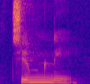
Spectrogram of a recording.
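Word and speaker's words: chimney: जरूर करें ये है चिमनी क्या है चिम और नी चिमनी ये एन है ना एन का न बन गया और इसके ऊपर ये ई वाई बड़ी की मात्रा के रूप में चला गया तो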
